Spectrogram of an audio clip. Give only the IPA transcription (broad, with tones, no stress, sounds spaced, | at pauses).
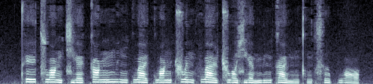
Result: t̪ʰ e˥ ɪ̯ t͡s w ɑ˥˩ ŋ t͡ɕ j ɛ˧˥ k ɑ˥ ŋ m i˥˧ ŋ k w a˥˩ ɪ̯ k w ɑ˥ ŋ ʈ͡ʂ w ə˥˧ n f w a˥˧ ɪ̯ ʈ͡ʂ w ɔ˥˧ ɕ j ɛ˥˩ m y˥ n k a˥˩ ɪ̯ m ʊ˩ ŋ kʰ ʊ˩ ŋ t͡sʰ ɹ̩˥˧ p w ɔ˥˩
